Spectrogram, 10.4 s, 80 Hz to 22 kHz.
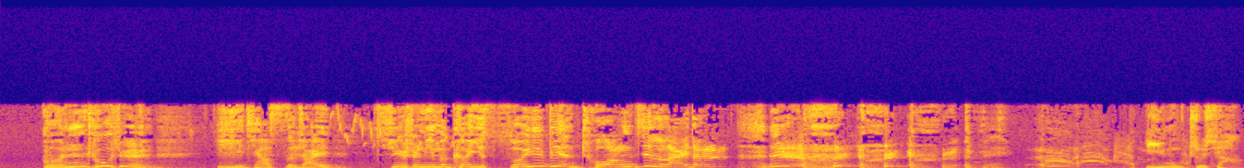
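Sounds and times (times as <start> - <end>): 
speech: 0.5 - 7.4, 9.6 - 10.3
person in a violent coughing fit: 6.2 - 9.6.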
